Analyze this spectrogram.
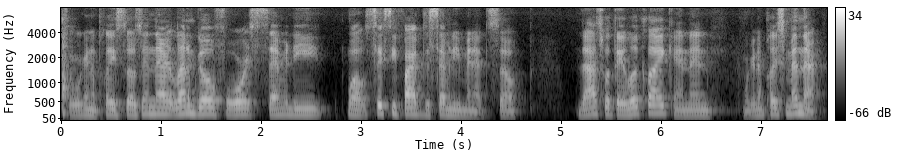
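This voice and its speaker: A man's voice: fairly high pitch, fairly quick, a little mellow. A man from the US West Coast hosting a live cast iron cooking stream, chatting casually and reading out viewer comments with many uhs. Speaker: cooking channel host.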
